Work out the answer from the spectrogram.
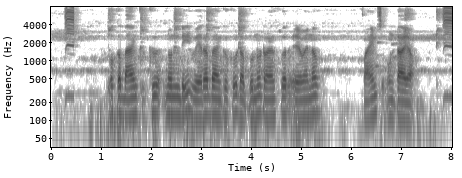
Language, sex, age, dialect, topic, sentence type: Telugu, male, 25-30, Utterandhra, banking, question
